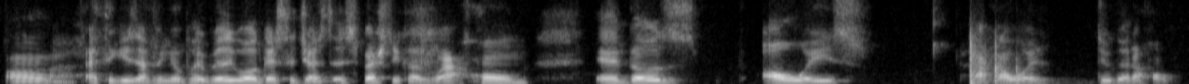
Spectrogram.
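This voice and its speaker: Female, slightly low pitch, podcast co-host, casual sports opinions, youthful filler-heavy phrasing. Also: normal speed, dark tone, a little hiss or hum, poor audio. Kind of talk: casual football opinion chat.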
